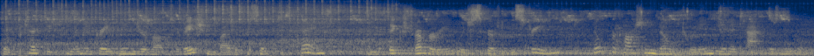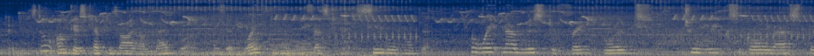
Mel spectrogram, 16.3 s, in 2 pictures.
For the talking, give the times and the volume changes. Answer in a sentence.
The talking can be heard from 0.0 to 16.2 s, at a steady volume.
